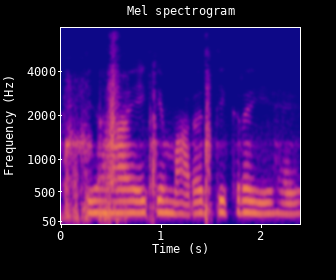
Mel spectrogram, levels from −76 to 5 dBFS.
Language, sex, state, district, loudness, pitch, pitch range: Hindi, female, Uttar Pradesh, Hamirpur, -22 LUFS, 175 Hz, 165-180 Hz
